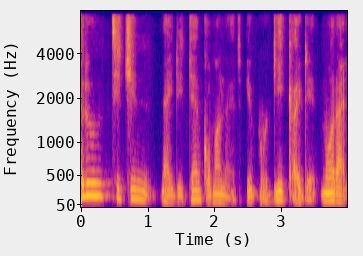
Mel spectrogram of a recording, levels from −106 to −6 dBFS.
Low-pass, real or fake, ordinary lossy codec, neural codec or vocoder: none; fake; none; codec, 16 kHz, 1.1 kbps, Voila-Tokenizer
